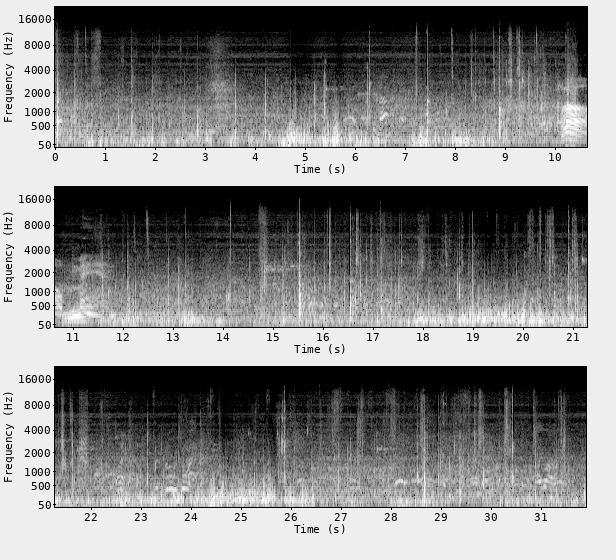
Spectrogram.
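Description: Tennis balls struck by rackets and bouncing on the hard court, short sharp pops recurring through the rallies, over background voices talking. A loud call rises and falls about ten seconds in.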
